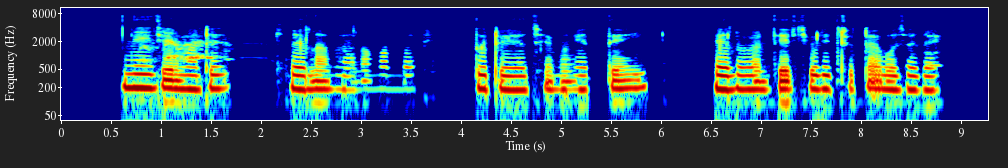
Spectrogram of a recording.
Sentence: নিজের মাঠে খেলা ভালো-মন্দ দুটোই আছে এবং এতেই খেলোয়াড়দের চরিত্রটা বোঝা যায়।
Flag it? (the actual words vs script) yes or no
no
